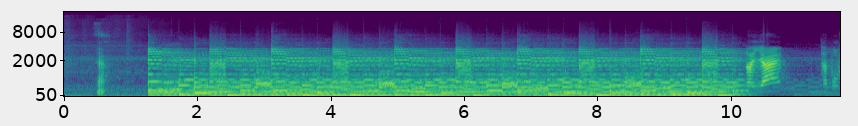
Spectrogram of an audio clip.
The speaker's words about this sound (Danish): så hører jeg altid det her nummer.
